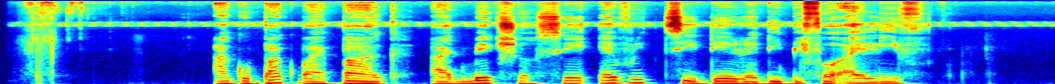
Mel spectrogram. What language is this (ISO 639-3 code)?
pcm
